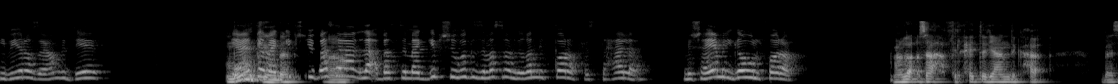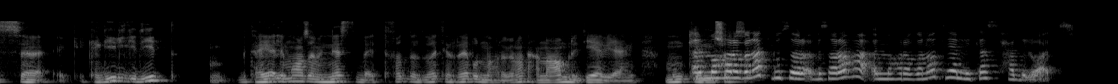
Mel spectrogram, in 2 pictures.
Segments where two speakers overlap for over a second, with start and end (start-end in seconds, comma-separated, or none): 2.3-3.5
